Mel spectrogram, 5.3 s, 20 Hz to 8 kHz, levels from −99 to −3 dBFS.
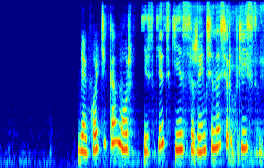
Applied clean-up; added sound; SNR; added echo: neural mask model DeepFilterNet 3.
